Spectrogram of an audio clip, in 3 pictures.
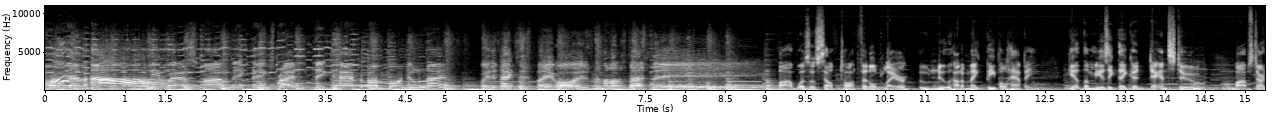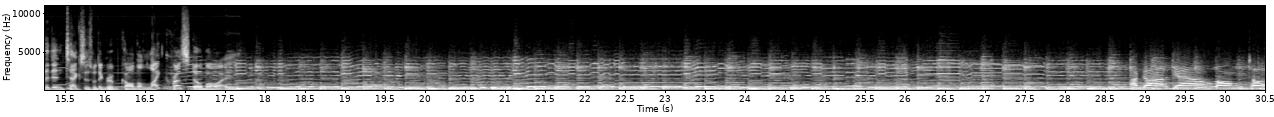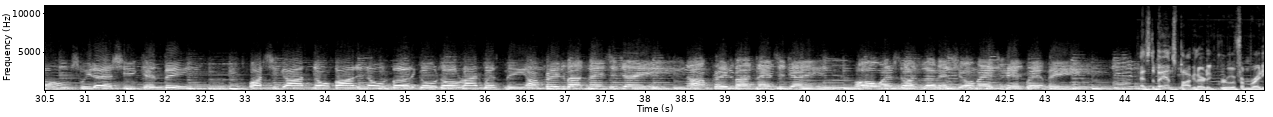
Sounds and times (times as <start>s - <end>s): Song: 0.0s - 18.0s, 44.1s - 45.7s
Swing music: 0.0s - 45.7s.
